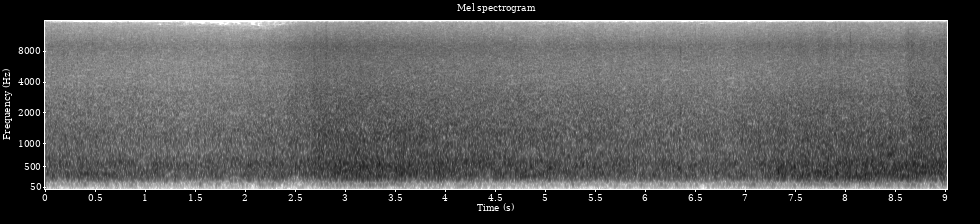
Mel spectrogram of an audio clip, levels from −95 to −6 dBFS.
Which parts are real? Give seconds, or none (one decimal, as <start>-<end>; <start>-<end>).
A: 0.0-9.0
